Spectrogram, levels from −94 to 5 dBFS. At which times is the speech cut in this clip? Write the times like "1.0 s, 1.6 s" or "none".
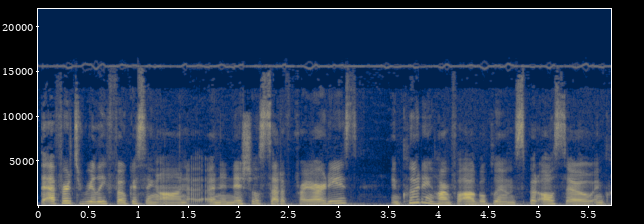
none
